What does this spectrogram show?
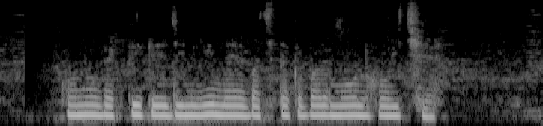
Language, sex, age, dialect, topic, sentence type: Maithili, female, 51-55, Bajjika, banking, statement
